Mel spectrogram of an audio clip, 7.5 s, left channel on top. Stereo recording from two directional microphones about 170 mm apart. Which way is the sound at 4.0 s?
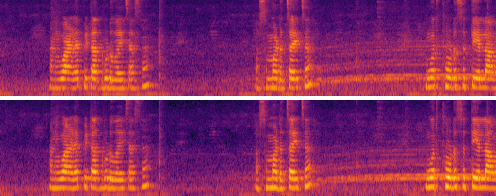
40° right (ahead or behind).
